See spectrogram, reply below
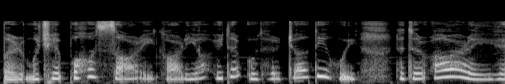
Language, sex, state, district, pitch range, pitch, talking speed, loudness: Hindi, female, Himachal Pradesh, Shimla, 250-330 Hz, 280 Hz, 155 wpm, -17 LUFS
